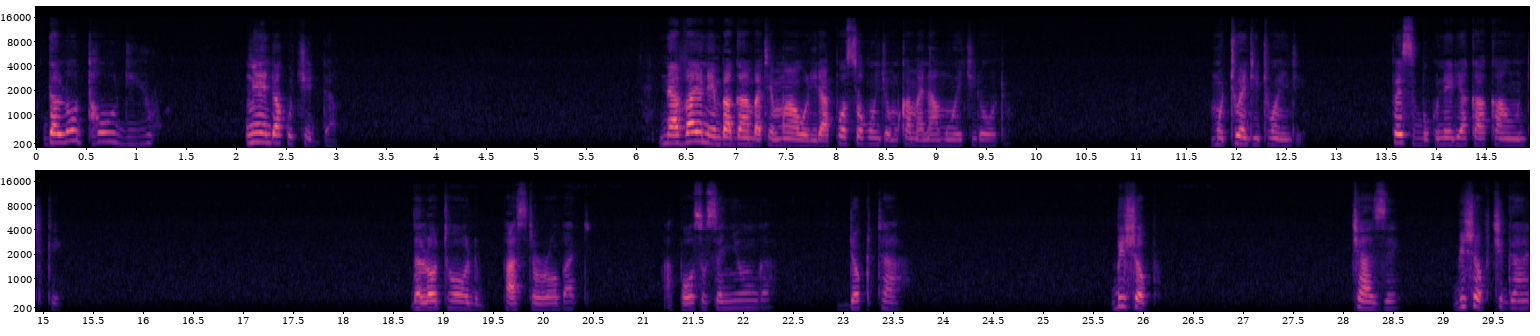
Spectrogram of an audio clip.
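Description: A woman speaks calmly and close to a phone microphone, with pauses.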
